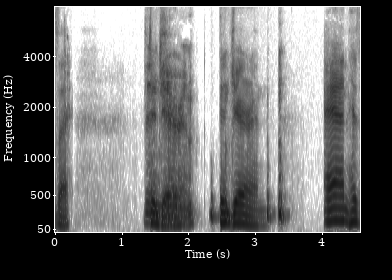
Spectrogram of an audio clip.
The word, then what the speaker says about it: Din Djarin: How do you pronounce that? Din Din Djarin.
